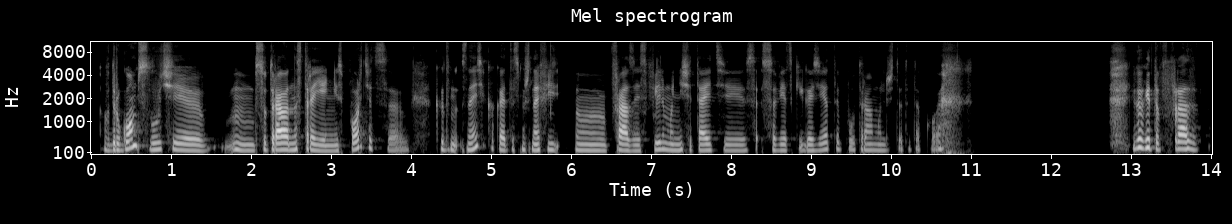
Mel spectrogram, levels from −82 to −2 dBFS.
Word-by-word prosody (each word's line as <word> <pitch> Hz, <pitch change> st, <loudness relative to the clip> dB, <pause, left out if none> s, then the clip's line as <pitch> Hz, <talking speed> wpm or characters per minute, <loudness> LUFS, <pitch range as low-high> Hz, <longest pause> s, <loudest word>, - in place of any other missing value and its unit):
В 185 Hz, -, -7 dB
другом 190 Hz, -, +4 dB
случае, 180 Hz, -, 0 dB, 0.2 s
м, 180 Hz, -10 st, -3 dB
с 160 Hz, -, -3 dB
утра 190 Hz, 0 st, +10 dB
настроение 175 Hz, -5 st, 0 dB
испортится. 230 Hz, -, -4 dB, 0.3 s
Кэтм 200 Hz, -6 st, -6 dB
знаете, 270 Hz, +11 st, -2 dB
какая-то 185 Hz, -, -3 dB
смешная 180 Hz, -3 st, -1 dB
фи 185 Hz, 0 st, -7 dB, 0.2 s
а, 170 Hz, -2 st, -3 dB
фраза 170 Hz, -3 st, +4 dB
из 160 Hz, -, -8 dB
фильма: 195 Hz, -2 st, -2 dB
"Не 170 Hz, +1 st, -3 dB
читайте 170 Hz, -2 st, -2 dB
со 165 Hz, -, -10 dB
советские 170 Hz, -1 st, -7 dB
газеты 180 Hz, +5 st, -4 dB
по 195 Hz, -, -12 dB
утрам",- 175 Hz, -2 st, -7 dB
или 165 Hz, -, -10 dB
что-то 170 Hz, -, -12 dB
такое. -, -, -11 dB, 2.4 s
И 225 Hz, -, -6 dB
как 250 Hz, -1 st, +5 dB
эта 225 Hz, -6 st, +5 dB
фраза. 205 Hz, -1 st, +3 dB
185 Hz, 135 wpm, -28 LUFS, 170-200 Hz, 2.4 s, утра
